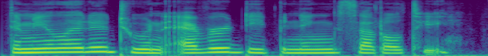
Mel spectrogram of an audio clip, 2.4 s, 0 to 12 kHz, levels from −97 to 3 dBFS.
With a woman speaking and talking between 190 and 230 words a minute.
No: female; average, 150 wpm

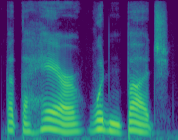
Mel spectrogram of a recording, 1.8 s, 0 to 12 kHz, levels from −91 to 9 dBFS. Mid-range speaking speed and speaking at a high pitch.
No: average, 170 wpm; medium, 150 Hz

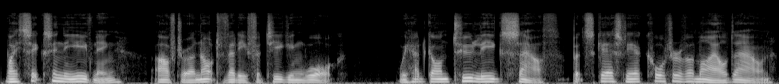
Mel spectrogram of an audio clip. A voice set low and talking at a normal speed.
Yes: low, 110 Hz; average, 190 wpm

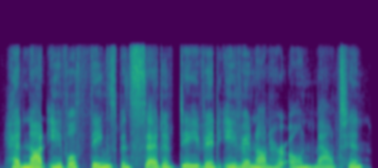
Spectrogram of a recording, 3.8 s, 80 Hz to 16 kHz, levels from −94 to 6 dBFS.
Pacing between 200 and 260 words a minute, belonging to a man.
No: fast, 205 wpm; female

